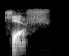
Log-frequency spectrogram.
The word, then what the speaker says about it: GIF: How do you pronounce that? – That would be a GIF. Like a GIF without the T.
